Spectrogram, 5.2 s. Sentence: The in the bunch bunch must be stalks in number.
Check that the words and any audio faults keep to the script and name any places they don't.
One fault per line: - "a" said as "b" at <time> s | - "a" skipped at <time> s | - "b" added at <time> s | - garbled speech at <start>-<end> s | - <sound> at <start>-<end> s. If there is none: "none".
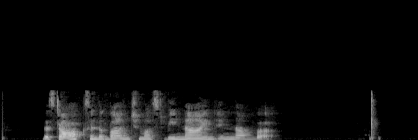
- "stalks" added at 0.6 s
- "bunch" skipped at 1.8 s
- "stalks" said as "nine" at 2.2 s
